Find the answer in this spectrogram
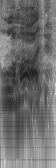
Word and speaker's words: lamed: do we get well the word lamed is a letter it's also if you spell it the lamed M dollet can also be pronounced lamod and let's look at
